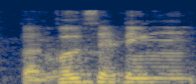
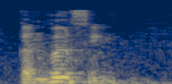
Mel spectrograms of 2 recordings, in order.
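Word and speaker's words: convalescing: Now he is out of danger and convulsating rapidly. Here is a new word for you: convulsating. Convulsing. Its pronunciation is convulsing.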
